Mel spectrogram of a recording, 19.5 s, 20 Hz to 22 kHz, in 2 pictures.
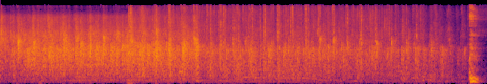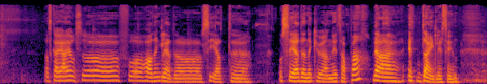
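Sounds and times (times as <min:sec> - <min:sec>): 
audience applause at a literary event: 0:00.0 - 0:09.5
speech: 0:10.7 - 0:19.3.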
